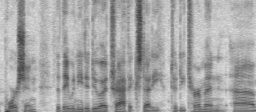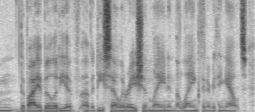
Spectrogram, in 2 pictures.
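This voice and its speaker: A man working as a city engineer explains access and traffic rules to a council. He talks haltingly, with frequent ums and uhs, in a flat monotone. The sound carries the long reverb of a council chamber. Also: mid-range voice. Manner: halting, many fillers. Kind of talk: technical explanation at a council meeting.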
